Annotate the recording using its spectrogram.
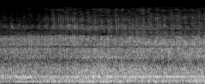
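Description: Drag-racing altered's engine running steadily at low speed, a continuous drone, heard from a live stream played through computer speakers.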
